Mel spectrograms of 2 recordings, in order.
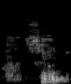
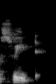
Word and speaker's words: suite: And first of all, it's not shoot, it's a suite. We call in TestNG, we call suite, test suite. We pronounce like this, suite.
